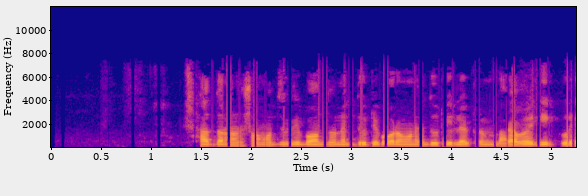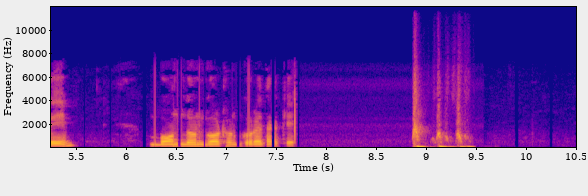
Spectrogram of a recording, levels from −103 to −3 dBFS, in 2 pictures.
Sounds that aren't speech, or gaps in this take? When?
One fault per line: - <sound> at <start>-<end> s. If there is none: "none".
- whoosh at 8.9-9.5 s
